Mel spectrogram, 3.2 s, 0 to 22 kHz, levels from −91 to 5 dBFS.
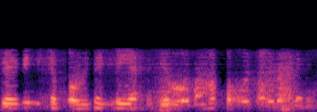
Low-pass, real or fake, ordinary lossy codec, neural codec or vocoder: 3.6 kHz; fake; AAC, 16 kbps; codec, 44.1 kHz, 0.9 kbps, DAC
